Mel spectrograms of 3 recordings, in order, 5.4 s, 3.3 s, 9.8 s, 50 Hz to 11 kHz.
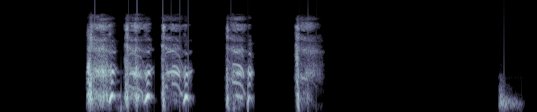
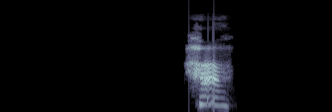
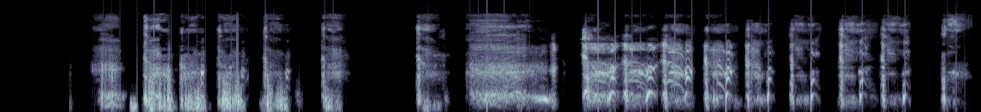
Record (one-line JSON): {"three_cough_length": "5.4 s", "three_cough_amplitude": 27719, "three_cough_signal_mean_std_ratio": 0.35, "exhalation_length": "3.3 s", "exhalation_amplitude": 26260, "exhalation_signal_mean_std_ratio": 0.24, "cough_length": "9.8 s", "cough_amplitude": 32767, "cough_signal_mean_std_ratio": 0.53, "survey_phase": "beta (2021-08-13 to 2022-03-07)", "age": "18-44", "gender": "Female", "wearing_mask": "No", "symptom_cough_any": true, "symptom_new_continuous_cough": true, "symptom_runny_or_blocked_nose": true, "symptom_shortness_of_breath": true, "symptom_abdominal_pain": true, "symptom_diarrhoea": true, "symptom_fatigue": true, "symptom_fever_high_temperature": true, "symptom_headache": true, "smoker_status": "Current smoker (1 to 10 cigarettes per day)", "respiratory_condition_asthma": true, "respiratory_condition_other": false, "recruitment_source": "Test and Trace", "submission_delay": "1 day", "covid_test_result": "Positive", "covid_test_method": "RT-qPCR"}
